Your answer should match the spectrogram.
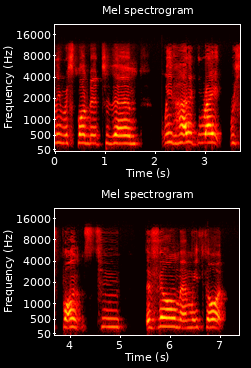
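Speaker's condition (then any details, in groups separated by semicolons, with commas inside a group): Spastic quadriplegic cerebral palsy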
